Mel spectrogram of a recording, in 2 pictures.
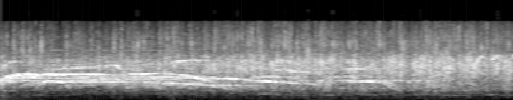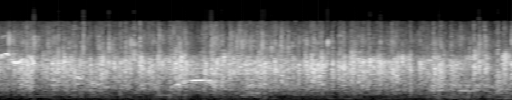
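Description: Concert audience applauding at the end of a song, clapping steadily throughout, with cheers and whistles rising and falling over the clapping in the first few seconds.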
